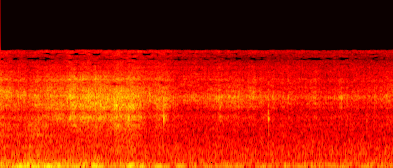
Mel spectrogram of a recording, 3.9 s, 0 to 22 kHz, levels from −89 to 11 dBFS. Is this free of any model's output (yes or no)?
no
